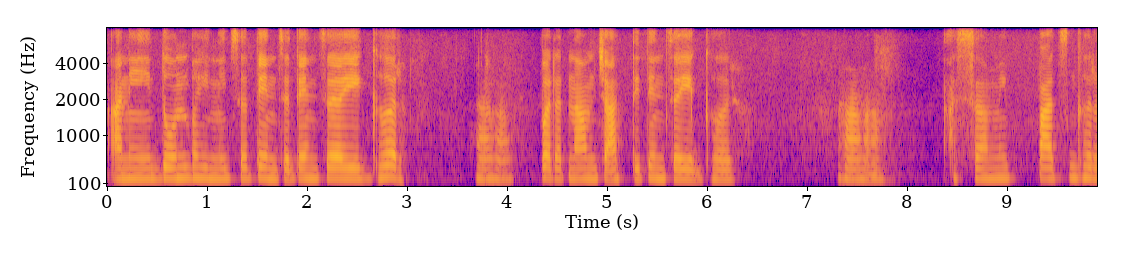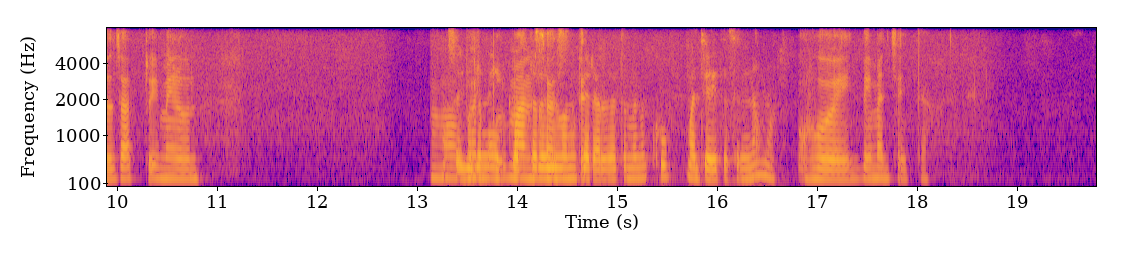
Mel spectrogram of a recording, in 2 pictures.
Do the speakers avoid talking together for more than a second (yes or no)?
no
